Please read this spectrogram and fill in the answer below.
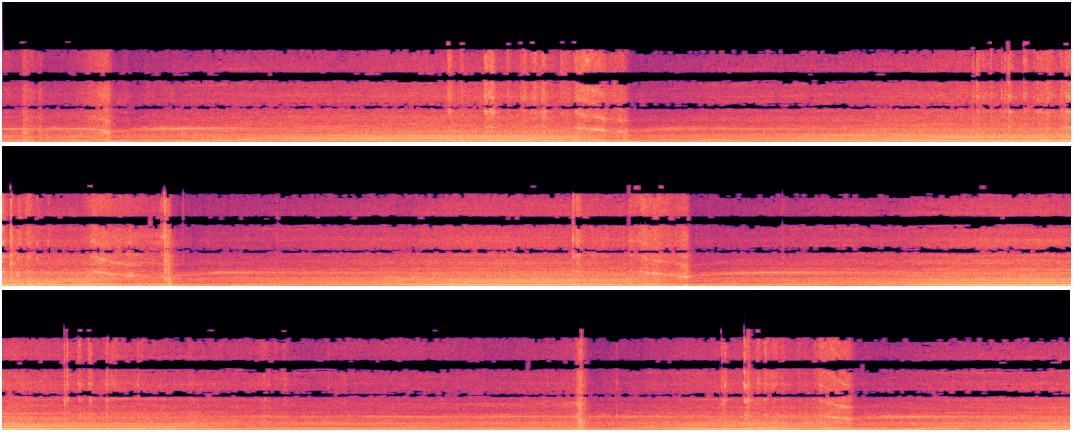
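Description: Centrifugal juicer's motor running at high speed and shredding fruit. Its pitch sags and recovers about every five to six seconds as the fruit is pressed down onto the spinning cutting disc, loading the motor.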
